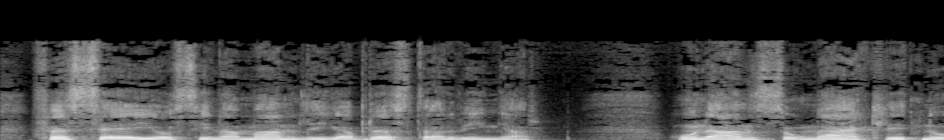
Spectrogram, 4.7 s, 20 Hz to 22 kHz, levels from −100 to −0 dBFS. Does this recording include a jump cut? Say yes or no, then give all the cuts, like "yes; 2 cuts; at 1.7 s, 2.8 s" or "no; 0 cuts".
no; 0 cuts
